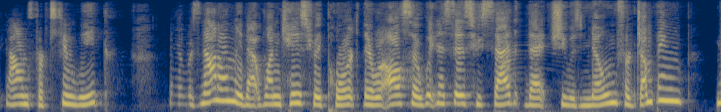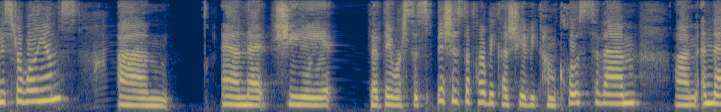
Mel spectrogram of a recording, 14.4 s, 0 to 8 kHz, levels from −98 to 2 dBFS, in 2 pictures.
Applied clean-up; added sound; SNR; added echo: neural mask model DeepFilterNet 3.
